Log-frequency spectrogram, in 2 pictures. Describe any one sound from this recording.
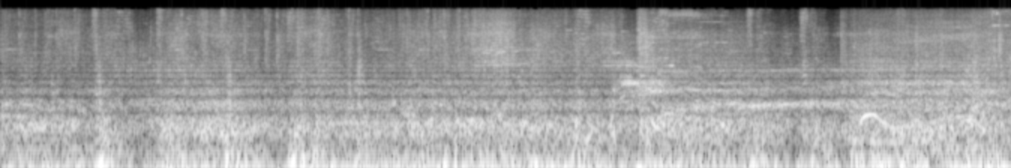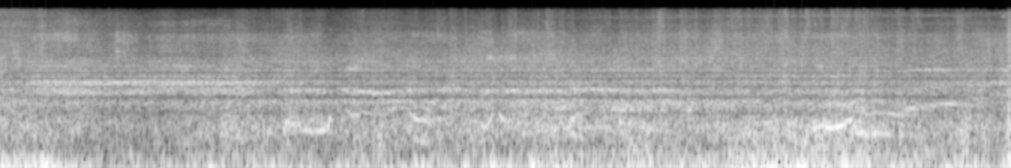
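Magic blasts and fighting sounds crash and clash from a video game.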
